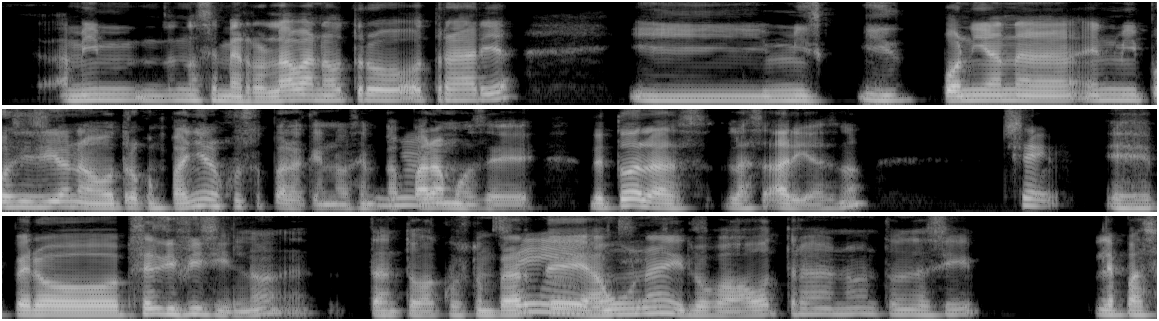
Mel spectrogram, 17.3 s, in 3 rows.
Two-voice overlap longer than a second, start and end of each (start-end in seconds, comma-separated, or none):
14.0-15.3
